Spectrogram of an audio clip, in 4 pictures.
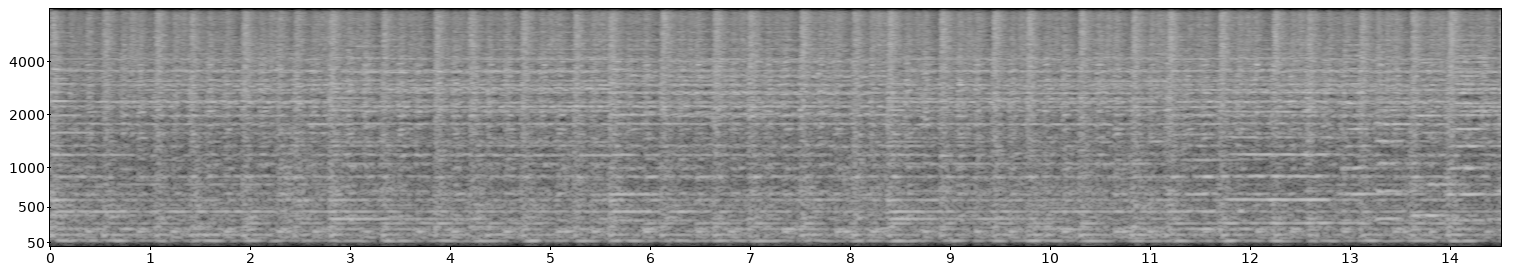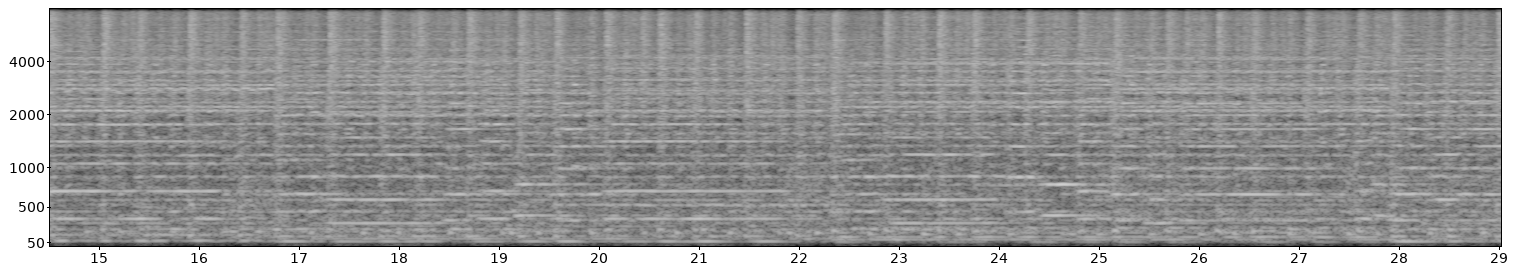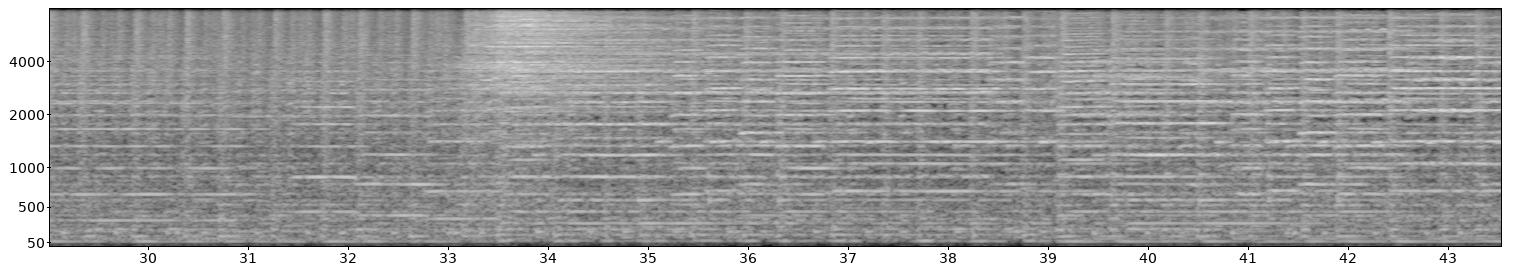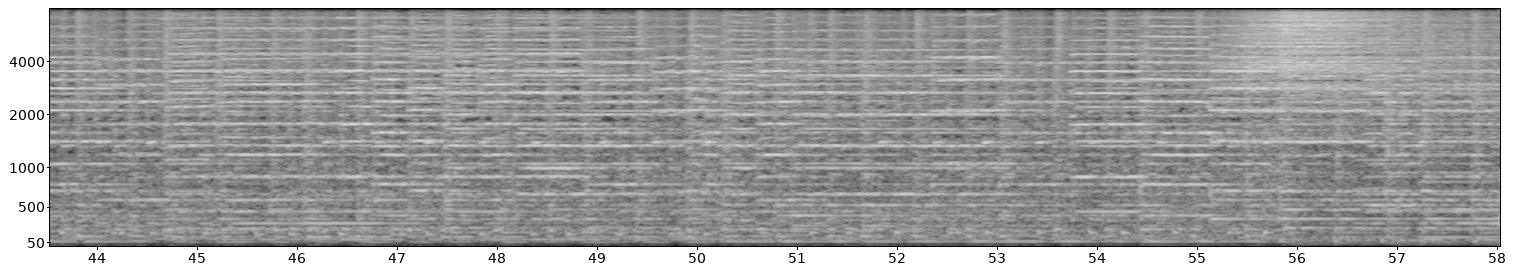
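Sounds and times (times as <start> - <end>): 
normal battle music loop: 0.0 - 58.0.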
